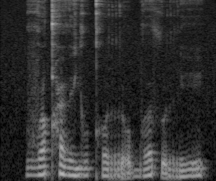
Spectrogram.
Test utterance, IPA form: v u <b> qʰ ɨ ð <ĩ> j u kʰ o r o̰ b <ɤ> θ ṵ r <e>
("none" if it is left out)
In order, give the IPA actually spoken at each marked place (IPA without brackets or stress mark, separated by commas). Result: none, i, ɤ, i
